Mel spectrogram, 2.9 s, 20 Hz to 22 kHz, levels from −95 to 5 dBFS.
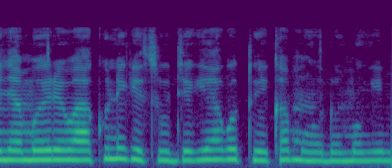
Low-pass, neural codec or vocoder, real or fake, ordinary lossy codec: none; codec, 24 kHz, 6 kbps, HILCodec; fake; none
